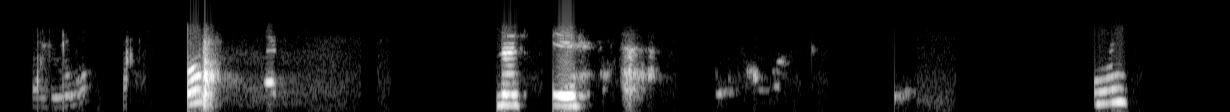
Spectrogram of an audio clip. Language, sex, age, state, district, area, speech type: Dogri, female, 18-30, Jammu and Kashmir, Udhampur, urban, conversation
